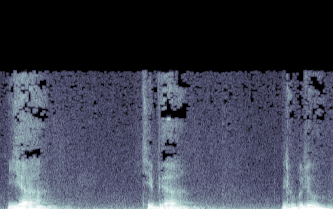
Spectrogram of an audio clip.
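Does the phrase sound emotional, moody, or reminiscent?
reminiscent. It is said softly, as if remembering. The feeling is expressed as a memory of love. "Человек вспомнит, вспоминает свою любовь"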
